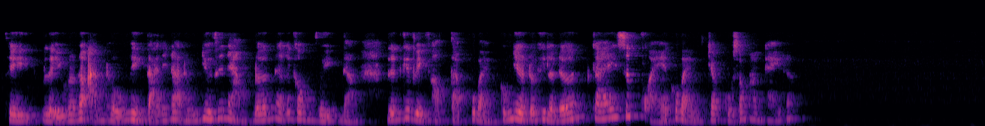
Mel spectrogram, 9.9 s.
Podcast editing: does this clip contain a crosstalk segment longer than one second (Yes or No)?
No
